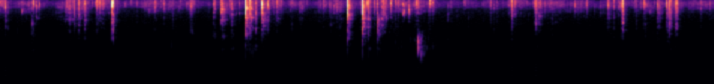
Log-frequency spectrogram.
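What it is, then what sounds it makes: Dry soap bar, crunchy when carved. A small metal blade scrapes and carves curls off the corner of a solid square bar of dry white soap held in the palm. Quiet, bright, crisp crunching and crackling scrapes come in irregular short bursts, with a faint hiss between cuts.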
